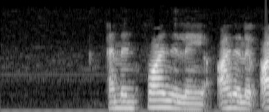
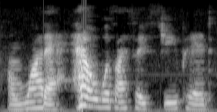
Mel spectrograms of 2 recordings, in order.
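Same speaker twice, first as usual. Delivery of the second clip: normal talking voice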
